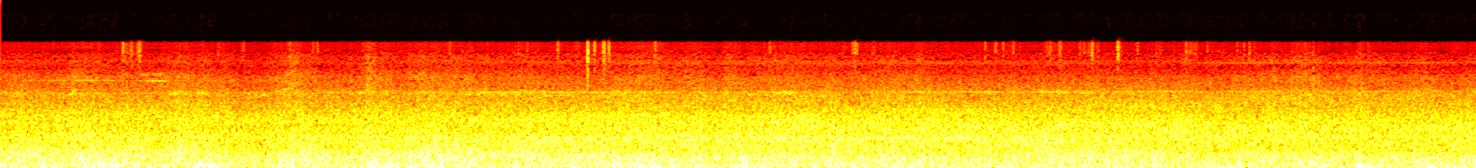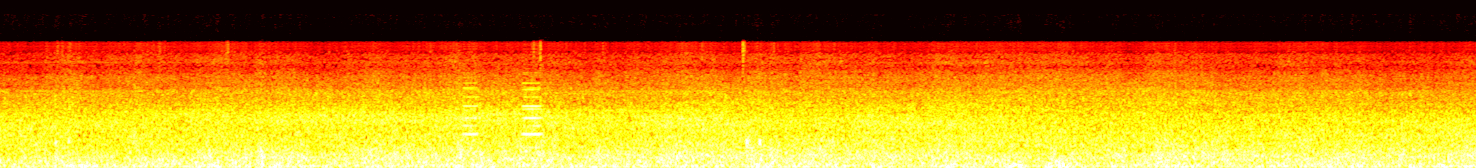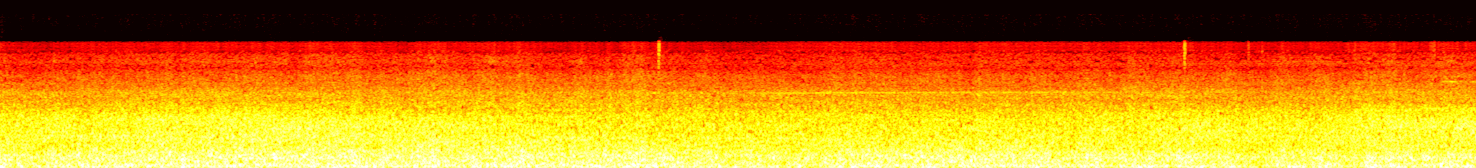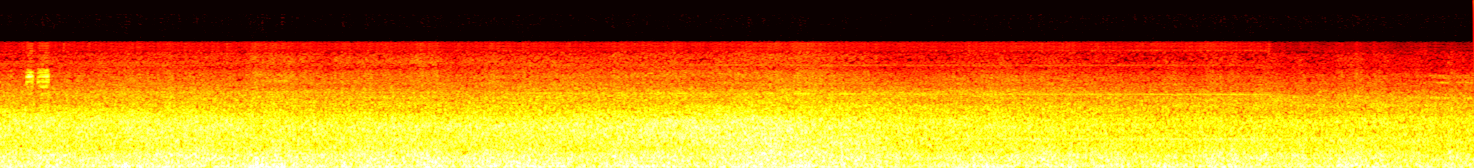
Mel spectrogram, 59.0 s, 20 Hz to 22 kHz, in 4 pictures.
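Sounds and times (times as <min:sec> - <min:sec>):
road noise: 0:00.0 - 0:59.0
wind rushing: 0:00.0 - 0:59.0
scooter horn toots: 0:19.4 - 0:20.4, 0:44.0 - 0:44.9.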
